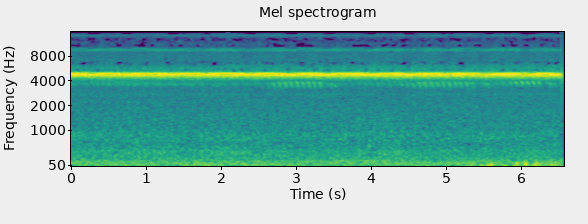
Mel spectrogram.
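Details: Autumn insects under the full moon of 10 September 2022 give an even, uninterrupted high-pitched trill over quiet low background hiss.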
